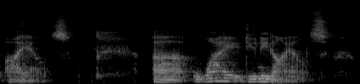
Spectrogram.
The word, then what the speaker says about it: IELTS: system it's an acronym IELTS is pronounced as a word IELTS why do you need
